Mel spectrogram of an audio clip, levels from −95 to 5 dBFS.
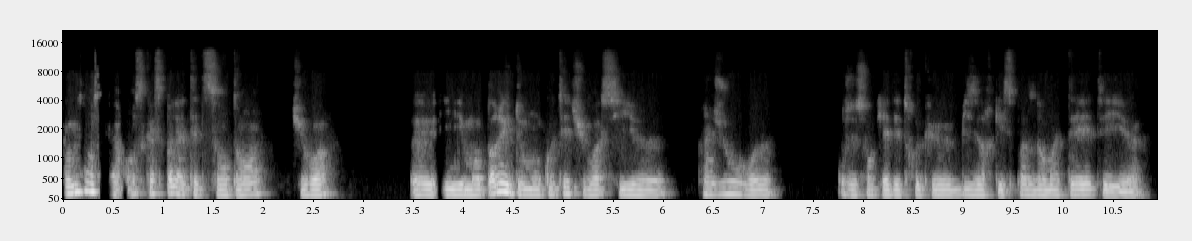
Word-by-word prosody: Comme 160 +4 +6
ça 210 - +1
on 200 - +9
se 195 - -4
ca 140 - -5
on - - -5
se 155 +1 -10
casse 150 0 -3
pas 160 - +2
la 145 -4 +2
tête 130 0 -4
100 125 0 -3
ans, 135 +5 -2 0.2
tu 125 - -5
vois? 125 +5 +1 0.8
Heu, 130 -2 +2
i 125 0 +4
et - - +4
moi 125 +1 +3
pareil 195 +3 +8
de 145 -5 -1
mon 130 0 +2
côté, 135 +3 -3
tu 145 0 -10
vois, 130 +1 0
si 125 -1 -1
heu, 115 +3 -1 0.4
un 135 -2 -2
jour, 140 -3 -1
heu, 120 0 -2 0.7
je 120 - -3
sens 125 +2 -7
qu'il 120 - +1
y - - -1
des 120 -1 0
trucs, 120 +1 -7
heu, 120 0 +2
bizarres 125 0 -2
qui 115 0 -2
se 115 - -17
passent 130 -1 -2
dans 120 0 +1
ma 120 0 0
tête 130 +1 -1
et 110 -3 +2
heu 100 +2 -2
125 Hz, 250 wpm, -19 LUFS, 120-140 Hz, 0.8 s, on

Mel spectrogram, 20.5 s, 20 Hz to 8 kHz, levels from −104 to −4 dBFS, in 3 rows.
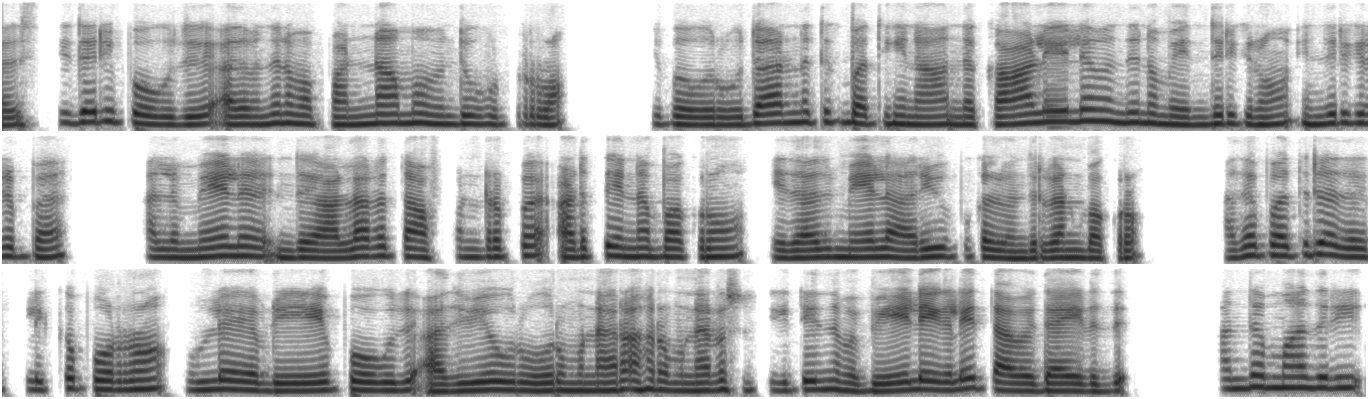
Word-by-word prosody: சிதறி 235 +6 -2
போகுது. 180 -3 +1
அதை 180 - +2
வந்து 200 +4 0
நம்ம 195 -2 0
பண்ணாம 210 +4 +1
வந்து 190 +1 0
உட்ர்றோம். 180 -1 -4 0.4
இப்போ 185 0 -1
ஒரு 175 0 0
உதாரணத்துக்கு 220 +3 0
பார்த்தீங்கன்னா, 195 -2 0
அந்த 180 0 0
காலையில் 235 +7 +2
வந்து 230 -1 0
நம்ம 195 -3 +1
எந்திரிக்கிறோம். 190 +1 -1
எந்திரிக்கிறப்ப, 210 0 -1 0.5
அதில 185 -1 -1
மேலே 215 +2 +2 0.2
இந்த 180 0 +1
அலாரத்தை 205 +4 +1
ஆஃப் 170 - -10
பண்ணுறப்போ, 195 +3 -2 0.2
அடுத்து 195 +3 0
என்ன 200 0 +2
பார்க்குறோம், 195 +1 +1 0.2
ஏதாவது 175 +2 +2
மேலே 190 +1 +3
அறிவிப்புகள் 195 0 0
வந்துருக்கான்னு 170 +2 +1
பார்க்குறோம். 170 +1 -3 0.4
அதை 210 +6 +1
பார்த்துட்டு, 235 +3 +1
அதை 200 -2 +1 0.2
கிளிக்கப் 205 +3 -4
போடுறோம். 210 +2 +2 0.2
உள்ளே 205 +2 +1
அப்படியே 175 0 +1 0.2
போகுது. 185 0 +2
அதுவே 175 +4 +2
ஒரு 185 -1 0
1 185 +1 +2
மணி 180 0 +1
நேரம், 205 +3 +2
0.5 200 - 0
மணி 175 0 0
நேரம் 195 +2 0
சுத்திக்கிட்டே 185 +1 -4
நம்ம 180 -4 0
வேலைகளே 195 +4 +3
இதா 190 -4 +2
இதாவிடுது. 170 -1 +1 0.5
அந்த 225 +4 +1
மாதிரி 245 0 +1
195 Hz, 160 wpm, -25 LUFS, 180-210 Hz, 0.5 s, மேலே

